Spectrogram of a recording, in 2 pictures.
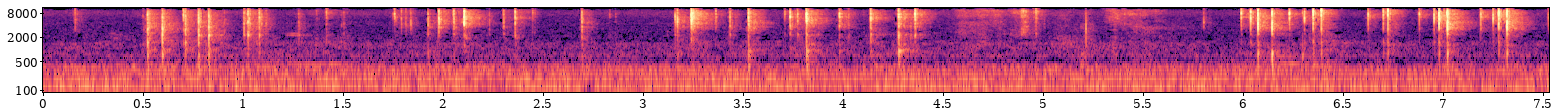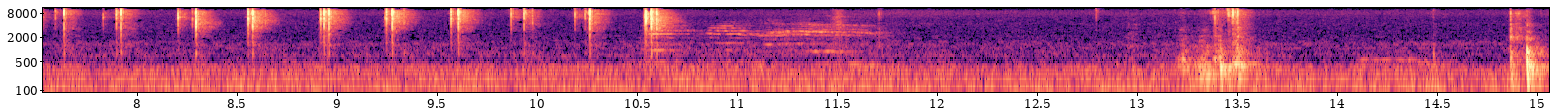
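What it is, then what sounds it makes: Plastic paddle hairbrush. Long nails scratch and flick the bristles of a green patterned plastic paddle hairbrush with a hollow plastic body, producing quick, sharp, clicky taps in uneven bursts. The clicks are dry with almost no ring, over a quiet, steady low hum, with a brief softer scrape near the end.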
